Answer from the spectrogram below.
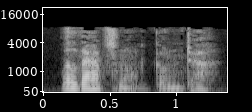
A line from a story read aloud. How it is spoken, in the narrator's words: Violet whispered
